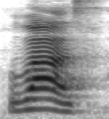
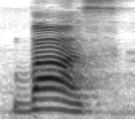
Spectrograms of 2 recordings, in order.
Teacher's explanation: व का उच्चारण स्थान दंतोष्ठ है, अर्थात दांत और ओठ के संयोग से व का उच्चारण होता है, और ब का उच्चारण दो ओठों के मेल से होता है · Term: व और ब का उच्चारण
